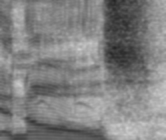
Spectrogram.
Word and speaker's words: annals: know, now in the anal, the halls of history. The annals, not the Annals. Annals is the pronunciation.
